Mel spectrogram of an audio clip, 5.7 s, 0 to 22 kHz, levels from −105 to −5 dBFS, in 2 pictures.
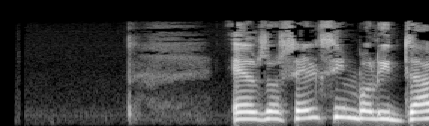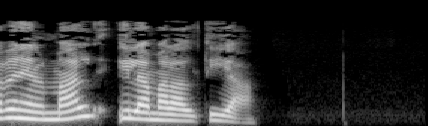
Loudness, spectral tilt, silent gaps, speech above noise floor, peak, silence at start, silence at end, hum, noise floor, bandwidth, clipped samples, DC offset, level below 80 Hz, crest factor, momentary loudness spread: -16 LUFS; -4.5 dB/octave; none; 68 dB; 0 dBFS; 1.55 s; 1.2 s; none; -83 dBFS; 11.5 kHz; under 0.1%; under 0.1%; -70 dBFS; 18 dB; 9 LU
